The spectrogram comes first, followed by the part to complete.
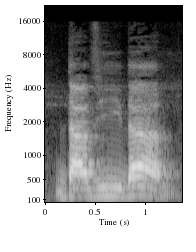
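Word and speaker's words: دویدن: এরপরের শব্দ দাভিদান, উচ্চারণ হবে দাভিদান, দাভিদ, দো, দাভিদান মানে হচ্ছে দৌড়ানো।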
